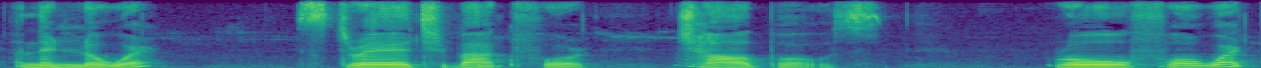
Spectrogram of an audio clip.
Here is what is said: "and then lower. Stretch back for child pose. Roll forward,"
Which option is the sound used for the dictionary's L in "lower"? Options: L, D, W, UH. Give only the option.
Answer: L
